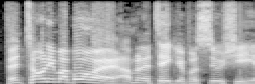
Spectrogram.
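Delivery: high, loud, hearty fatherly call; booming dad imitation. Dad treating the boy to sushi, high booming hearty voice. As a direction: ham up the big-hearted dad with a grand invitation. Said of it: "he was like".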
